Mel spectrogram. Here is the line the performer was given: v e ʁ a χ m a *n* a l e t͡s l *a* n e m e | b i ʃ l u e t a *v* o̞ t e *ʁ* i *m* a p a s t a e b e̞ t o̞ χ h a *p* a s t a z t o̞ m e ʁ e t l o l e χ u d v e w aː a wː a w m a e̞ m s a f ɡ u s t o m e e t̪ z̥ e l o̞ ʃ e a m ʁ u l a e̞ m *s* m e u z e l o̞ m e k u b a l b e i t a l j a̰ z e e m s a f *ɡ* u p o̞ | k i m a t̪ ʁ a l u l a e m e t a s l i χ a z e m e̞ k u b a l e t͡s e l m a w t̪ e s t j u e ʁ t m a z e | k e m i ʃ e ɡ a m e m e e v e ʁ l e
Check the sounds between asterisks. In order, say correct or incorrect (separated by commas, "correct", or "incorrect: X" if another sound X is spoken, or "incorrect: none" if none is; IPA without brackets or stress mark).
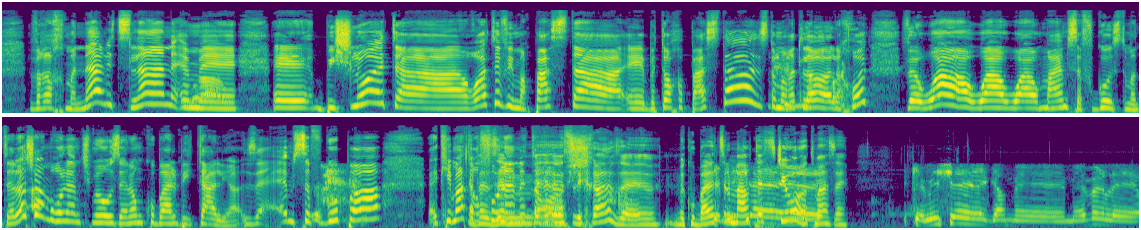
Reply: correct, correct, incorrect: ʁ, incorrect: v, correct, correct, incorrect: ʃ, correct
